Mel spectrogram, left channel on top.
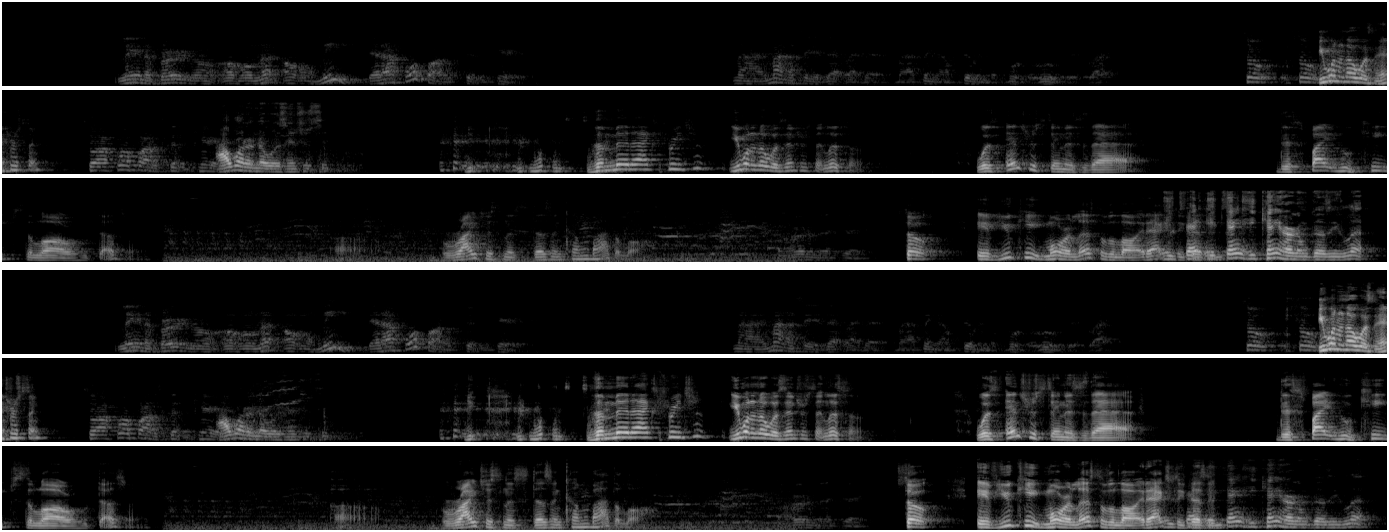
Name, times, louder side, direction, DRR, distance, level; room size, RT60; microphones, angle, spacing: voice 1, 1.2-5.3 7.3-11.1 12.2-13.2 14.7-16.9 18.2-19.4 35.4-36.3, equal, ahead, 1.2 m, -49 dB
voice 2, 13.2-14.3 19.1-22.4 23.6-25.2 26.6-28.9 31.0-31.2 32.1-34.2 36.7-37.0 37.4-39.9, right 6 dB, 50° right, 0.3 m, -28 dB
voice 3, 16.0-17.1 39.3-41.3, left 5 dB, 50° left, 0.5 m, -31 dB
sound 1, 29.3-35.7, equal, 25° left, 1.6 m, -53 dB
12.5 x 6.7 x 6.4 m
head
